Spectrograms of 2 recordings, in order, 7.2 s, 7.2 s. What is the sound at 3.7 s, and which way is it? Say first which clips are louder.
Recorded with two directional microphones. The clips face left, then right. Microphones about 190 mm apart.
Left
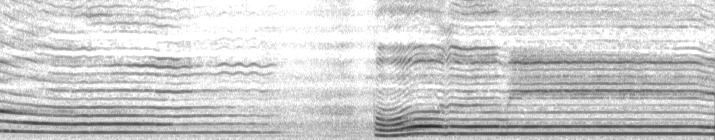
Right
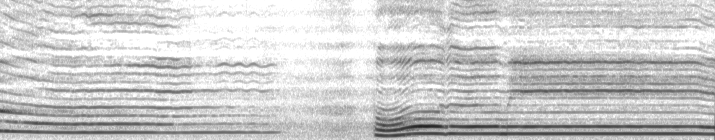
Music: right 5 dB; 30° right (ahead or behind).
